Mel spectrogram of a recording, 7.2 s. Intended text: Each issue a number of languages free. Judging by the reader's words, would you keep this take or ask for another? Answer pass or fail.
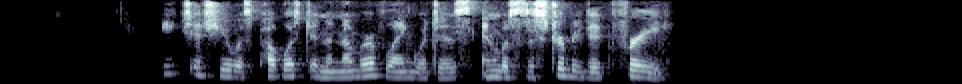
fail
